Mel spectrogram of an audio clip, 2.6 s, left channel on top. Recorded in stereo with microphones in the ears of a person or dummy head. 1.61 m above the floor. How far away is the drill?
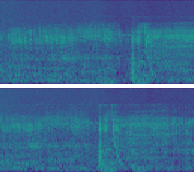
No drill in this recording.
